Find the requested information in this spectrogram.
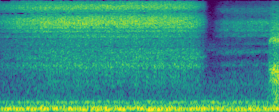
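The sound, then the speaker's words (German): A snake hisses in a steady, loud, breathy rush that holds for about a second and a half, breaks off briefly, then starts again near the end. “Was soll das? Wieso faucht mich deine Schlange an?”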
